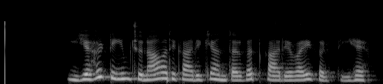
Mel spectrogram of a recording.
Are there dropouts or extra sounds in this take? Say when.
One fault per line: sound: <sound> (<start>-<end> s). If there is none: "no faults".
no faults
